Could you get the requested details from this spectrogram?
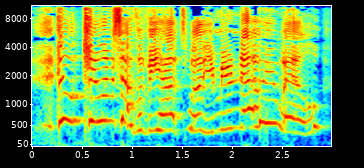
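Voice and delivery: high-pitched frantic sobbing plea. A narrator's reading. Elizabeth pleading about the wolf and William, sobbing. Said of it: "Elizabeth sobbed".

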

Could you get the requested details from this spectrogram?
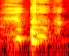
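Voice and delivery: short high soft laugh. A narrator's reading. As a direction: let out a helpless little giggle. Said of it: "laughing again".

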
